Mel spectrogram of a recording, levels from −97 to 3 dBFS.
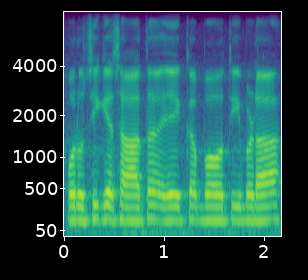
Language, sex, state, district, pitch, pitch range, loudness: Hindi, male, Chandigarh, Chandigarh, 140 Hz, 140-145 Hz, -14 LUFS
